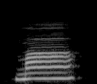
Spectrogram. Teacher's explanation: the first tone we have is ma is very flat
